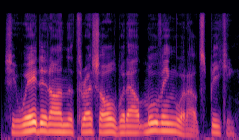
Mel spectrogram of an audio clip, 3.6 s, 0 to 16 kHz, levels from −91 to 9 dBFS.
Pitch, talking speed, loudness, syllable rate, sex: 140 Hz, 150 wpm, -17 LUFS, 4.3 syllables/s, male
